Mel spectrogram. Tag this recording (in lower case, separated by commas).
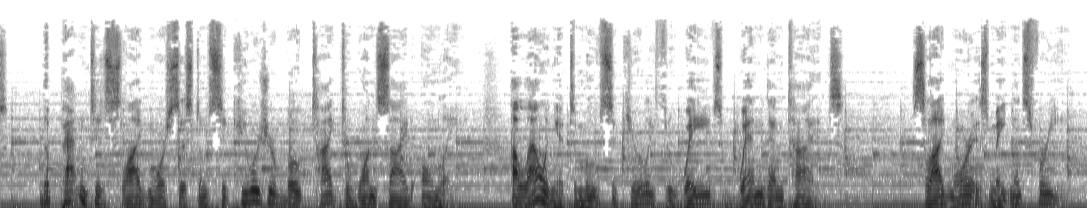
music, speech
